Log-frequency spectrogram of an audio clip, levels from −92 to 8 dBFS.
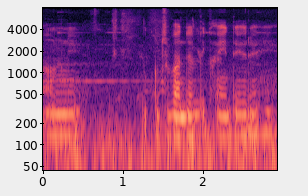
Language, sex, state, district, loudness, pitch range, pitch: Hindi, male, Arunachal Pradesh, Lower Dibang Valley, -20 LUFS, 95-130 Hz, 125 Hz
